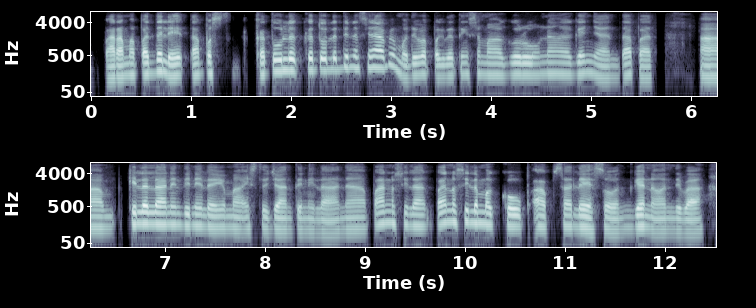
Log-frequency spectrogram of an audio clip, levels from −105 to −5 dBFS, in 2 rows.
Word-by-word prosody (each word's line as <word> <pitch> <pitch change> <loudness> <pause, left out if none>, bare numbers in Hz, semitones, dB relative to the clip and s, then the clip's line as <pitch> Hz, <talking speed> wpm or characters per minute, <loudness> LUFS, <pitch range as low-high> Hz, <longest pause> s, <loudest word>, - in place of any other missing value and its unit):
Para 130 +2 +4
mapadali 155 0 +3
tapos 155 +3 -2 0.2
katulad 190 +6 +3
katulad 205 0 +1
din 235 +3 -2
ng 235 - -14
sinabi 235 +2 +3
mo - - -1
'di 150 +1 0
ba, 160 - -2
pagdating 145 +3 -3
sa - - -9
mga 155 -1 -3
guro 155 0 0
na 165 0 -4
ganyan 155 -6 -3
dapat, 130 -2 -3 0.4
um, 135 +1 0
kilalanin 170 -1 +4
din 155 -1 -2
nila 150 -2 +1
yung 135 - -4
mga 130 -2 -2
estudyante 125 -1 -2
nila 110 -2 -3
na 125 +1 -3
pa'no 175 +6 -1
sila 155 -3 -2
pa'no 180 +4 +2
sila 195 -1 +1
mag 170 -3 -1
cope 145 -1 +1
up 140 -2 0
sa 145 -1 -1
lesson, 130 -3 0
gano'n, 120 -4 +1
'di 115 - -2
ba? 110 0 +3
150 Hz, 185 wpm, -24 LUFS, 130-165 Hz, 0.4 s, Para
